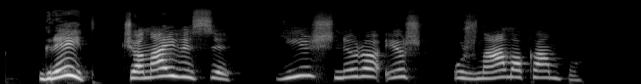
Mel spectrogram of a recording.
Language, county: Lithuanian, Šiauliai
